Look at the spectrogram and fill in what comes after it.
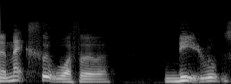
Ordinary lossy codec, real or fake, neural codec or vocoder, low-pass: none; fake; codec, 16 kHz, 0.5 kbps, X-Codec, HuBERT features, trained on general audio; none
